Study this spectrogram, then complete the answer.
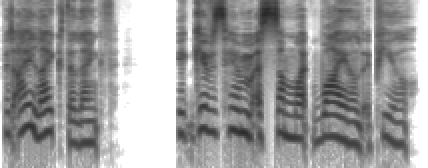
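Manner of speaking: usual speaking voice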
